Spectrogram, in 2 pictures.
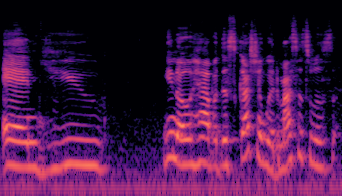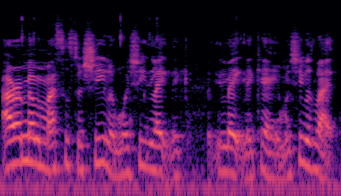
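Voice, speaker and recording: A woman's voice: mid-range voice, fast. A woman hosting a talk show in a casual, informal and folksy way, addressing people effusively. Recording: noticeable background noise.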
